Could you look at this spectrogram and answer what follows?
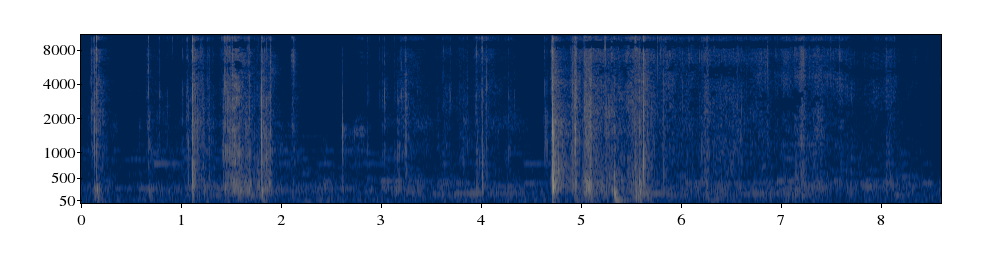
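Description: Clear plastic wrapping crinkling and tearing as it is peeled off a Blu-ray box, in irregular sharp crackles with the loudest rip a little under five seconds in. Soft music plays underneath.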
